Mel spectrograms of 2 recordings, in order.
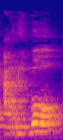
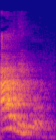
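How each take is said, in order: First: The stress is on the last syllable. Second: The stress is on the first syllable. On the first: "Si fos el bo, seria arribó" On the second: "no és la A, perquè seria arribo"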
